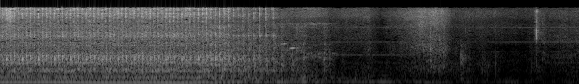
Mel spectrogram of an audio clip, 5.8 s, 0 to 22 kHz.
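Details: Land Rover Freelander 2 2.2 TD4 diesel idling cold after partial coolant drain during thermostat replacement (thermostat was opening too early, heaters cold): even diesel clatter for a couple of seconds, then fades as engine is shut off; healthy idle.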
